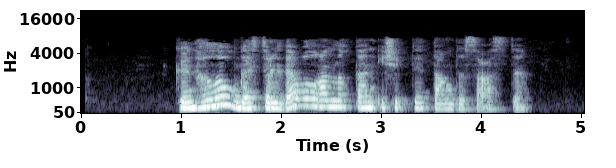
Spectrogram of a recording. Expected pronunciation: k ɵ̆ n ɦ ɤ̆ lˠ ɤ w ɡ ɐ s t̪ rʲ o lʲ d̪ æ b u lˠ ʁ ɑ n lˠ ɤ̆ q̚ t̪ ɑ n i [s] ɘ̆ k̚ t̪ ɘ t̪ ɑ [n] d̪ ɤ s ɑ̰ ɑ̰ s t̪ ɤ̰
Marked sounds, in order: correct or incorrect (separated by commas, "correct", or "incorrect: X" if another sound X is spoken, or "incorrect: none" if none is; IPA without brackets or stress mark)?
incorrect: ʃ, incorrect: ɴ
